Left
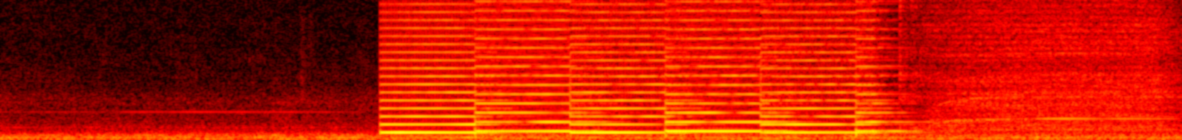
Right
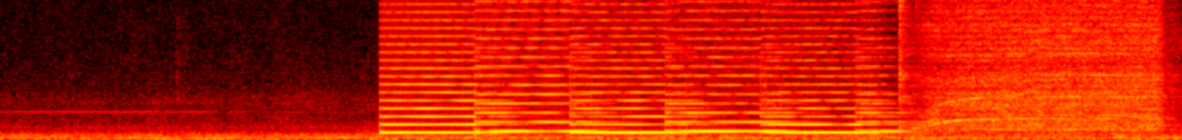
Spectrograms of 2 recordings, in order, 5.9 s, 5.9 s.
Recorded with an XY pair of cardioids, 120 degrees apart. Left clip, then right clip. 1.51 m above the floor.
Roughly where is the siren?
Ahead.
